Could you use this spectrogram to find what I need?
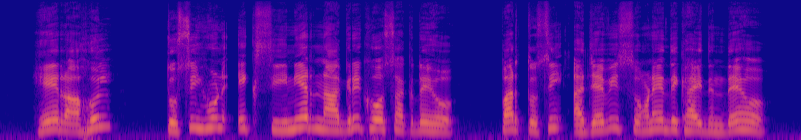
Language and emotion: Punjabi, happy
